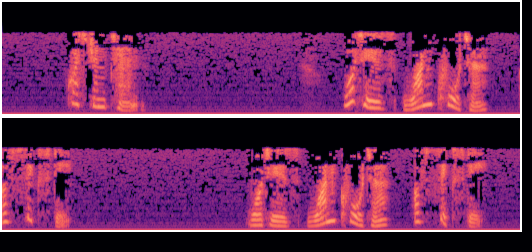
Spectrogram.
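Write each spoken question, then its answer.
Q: What is 1/4 of 60?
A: 15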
